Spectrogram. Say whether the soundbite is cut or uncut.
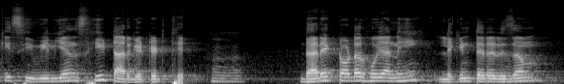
uncut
